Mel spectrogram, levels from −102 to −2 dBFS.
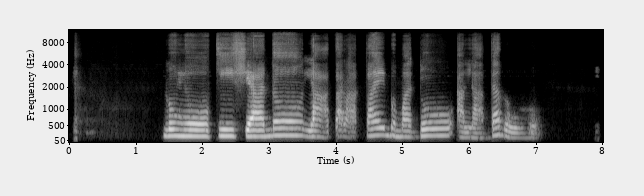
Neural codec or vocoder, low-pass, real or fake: codec, 24 kHz, 0.9 kbps, WavTokenizer, medium music audio release; 10.8 kHz; fake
